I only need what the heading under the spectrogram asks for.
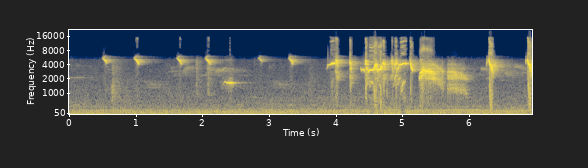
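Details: White-rumped shama tutor song for songbirds: a series of short high downslurred whistles, then a dense loud burst of chattering, twittering notes.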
